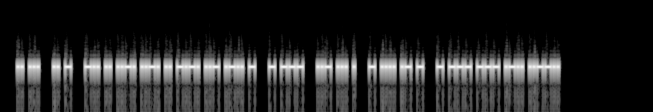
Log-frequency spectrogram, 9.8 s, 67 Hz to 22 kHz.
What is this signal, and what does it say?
Morse code, heard as a keyed tone, about 40 wpm, 700 Hz. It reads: IS IT DIFFICULT TO USE THAT TOOL?
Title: Sentences from Top 1000 Words - Review Part 6 - 40wpm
